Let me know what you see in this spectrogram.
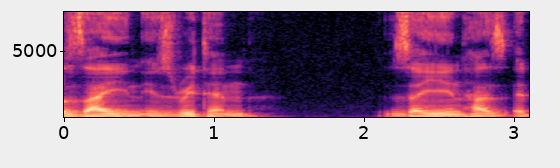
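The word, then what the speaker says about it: זַיִן: Z has the zed sound as in zebra. And notice how it's written. This is how zen is written.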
